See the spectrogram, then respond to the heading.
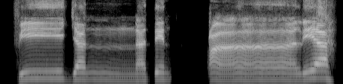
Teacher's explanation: Tinnya idhar. Tinnya ketemu ain. Idhar nih.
